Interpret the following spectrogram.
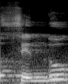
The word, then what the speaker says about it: सिंधु: नहीं कर पाते थे, स का उच्चारण ह करते थे। तो सिंधु का उच्चारण ह हिंदू कर दिया।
